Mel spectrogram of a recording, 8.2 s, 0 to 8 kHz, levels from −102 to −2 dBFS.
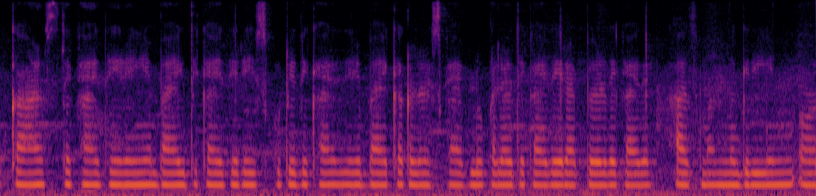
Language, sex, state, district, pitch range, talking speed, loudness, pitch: Hindi, male, Maharashtra, Dhule, 180-185 Hz, 240 wpm, -45 LUFS, 180 Hz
